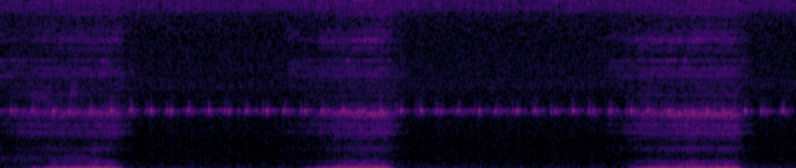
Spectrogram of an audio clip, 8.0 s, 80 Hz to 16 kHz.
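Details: Chihuahua snoring: soft, regular snores about 21 a minute, each a low fluttering sound lasting about a second, with a faint steady background tone.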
